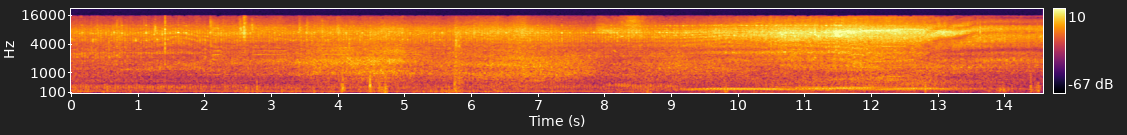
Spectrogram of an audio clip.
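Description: Single-deck diesel bus engine idling steadily at the stop, then pulling away about nine seconds in, the engine note rising as it accelerates and fading as the bus leaves. Its exhaust has been repaired, so it runs without the rapid ticking exhaust blow.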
